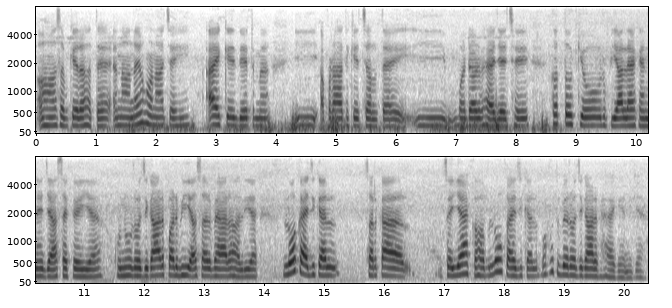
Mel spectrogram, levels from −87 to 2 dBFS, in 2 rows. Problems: none marked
